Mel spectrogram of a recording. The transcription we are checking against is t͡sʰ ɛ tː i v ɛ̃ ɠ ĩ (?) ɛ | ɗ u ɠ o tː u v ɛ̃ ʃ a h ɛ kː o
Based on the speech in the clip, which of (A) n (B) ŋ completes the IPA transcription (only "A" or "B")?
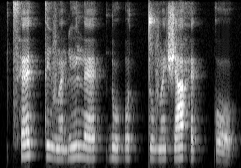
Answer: A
